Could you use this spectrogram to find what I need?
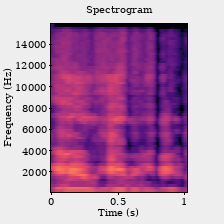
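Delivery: high, loud mock rage in full accent; mock raging accent. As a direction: blow up in a hammed-up New York rant. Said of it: "the accent is in full".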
